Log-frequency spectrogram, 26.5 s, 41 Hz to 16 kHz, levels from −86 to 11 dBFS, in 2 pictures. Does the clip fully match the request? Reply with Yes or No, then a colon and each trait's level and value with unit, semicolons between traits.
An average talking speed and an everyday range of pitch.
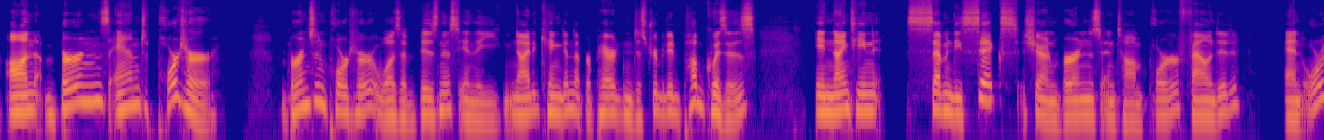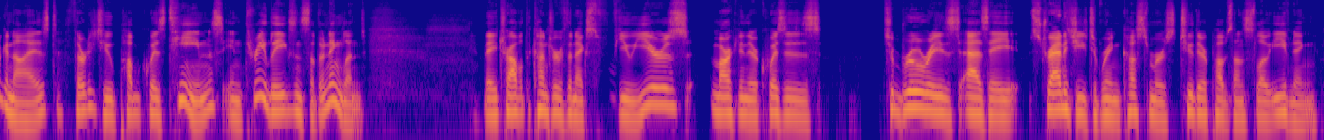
Yes: average, 150 wpm; average, 4.2 semitones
